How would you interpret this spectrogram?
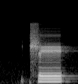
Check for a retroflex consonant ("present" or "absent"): present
